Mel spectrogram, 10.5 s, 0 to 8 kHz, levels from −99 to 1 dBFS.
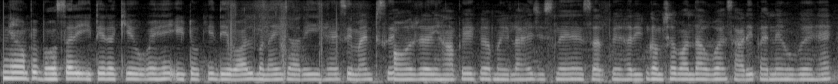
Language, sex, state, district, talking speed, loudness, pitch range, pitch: Hindi, female, Chhattisgarh, Bilaspur, 200 wpm, -29 LUFS, 180-190 Hz, 185 Hz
